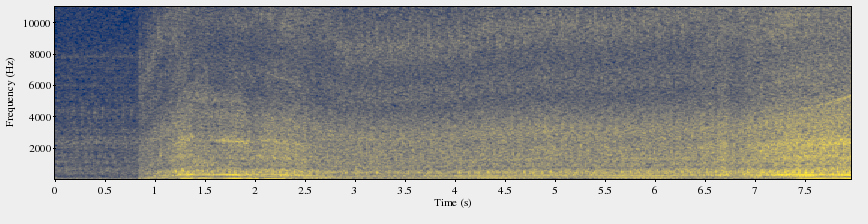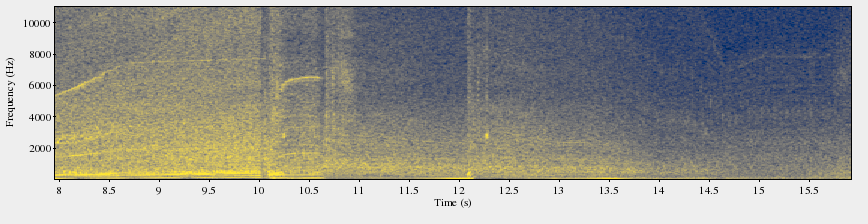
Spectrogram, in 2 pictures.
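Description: A car engine roars as the car speeds up and shifts through gears.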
